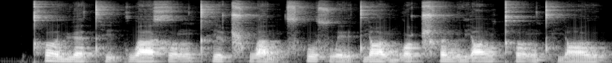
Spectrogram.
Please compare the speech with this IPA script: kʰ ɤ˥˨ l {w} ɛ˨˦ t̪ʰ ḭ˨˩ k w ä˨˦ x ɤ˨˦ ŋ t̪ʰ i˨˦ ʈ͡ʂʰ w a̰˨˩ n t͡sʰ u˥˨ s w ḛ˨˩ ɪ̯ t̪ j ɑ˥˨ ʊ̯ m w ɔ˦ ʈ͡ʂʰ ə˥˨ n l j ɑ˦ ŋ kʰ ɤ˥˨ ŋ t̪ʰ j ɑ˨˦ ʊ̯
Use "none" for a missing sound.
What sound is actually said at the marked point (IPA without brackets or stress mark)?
ɥ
